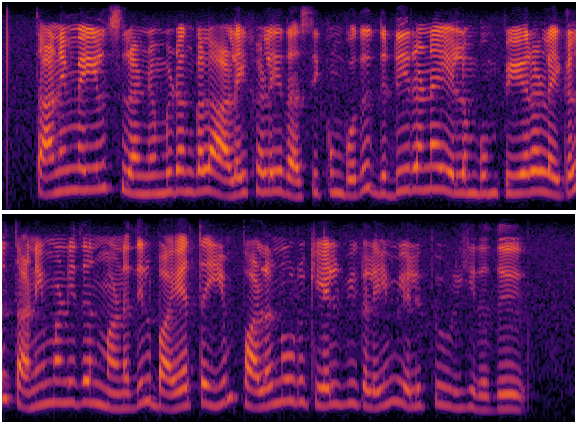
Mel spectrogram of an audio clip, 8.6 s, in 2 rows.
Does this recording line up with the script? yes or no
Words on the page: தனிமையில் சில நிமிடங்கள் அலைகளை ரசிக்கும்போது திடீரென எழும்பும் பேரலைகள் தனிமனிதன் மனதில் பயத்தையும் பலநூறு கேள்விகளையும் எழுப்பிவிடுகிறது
yes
